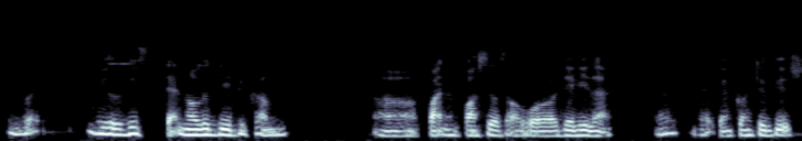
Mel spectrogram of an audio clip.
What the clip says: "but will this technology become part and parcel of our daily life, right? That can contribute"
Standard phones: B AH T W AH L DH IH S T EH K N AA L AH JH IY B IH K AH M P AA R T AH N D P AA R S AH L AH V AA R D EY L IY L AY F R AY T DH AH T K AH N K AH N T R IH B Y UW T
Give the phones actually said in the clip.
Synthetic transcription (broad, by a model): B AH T W AH L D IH S T EH K N AA L AH JH IY B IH K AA M P AA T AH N P AA S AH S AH W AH D EY L IY L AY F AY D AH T K AH N K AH N T R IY B Y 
